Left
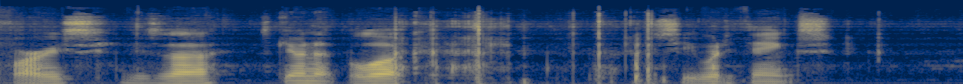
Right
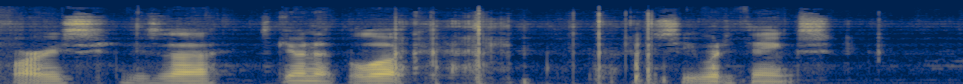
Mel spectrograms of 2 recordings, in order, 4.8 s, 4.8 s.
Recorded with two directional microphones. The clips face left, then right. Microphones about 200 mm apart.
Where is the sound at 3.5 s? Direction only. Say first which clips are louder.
Right 3 dB; 40° right (ahead or behind).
